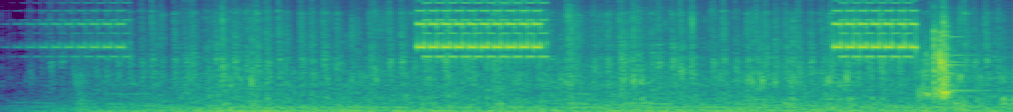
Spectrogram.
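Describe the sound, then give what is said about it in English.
A telephone rings in three short trilling bursts spaced a couple of seconds apart, as a call is placed to a counterpart at an office in New York, heard against a low background hum with a faint click near the end as if the receiver is picked up. “She phones Keith Roberts, her counterpart in New York.”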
